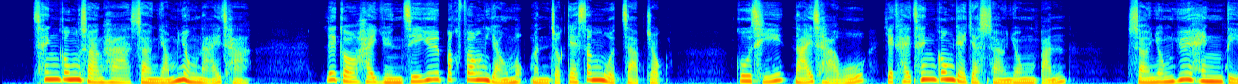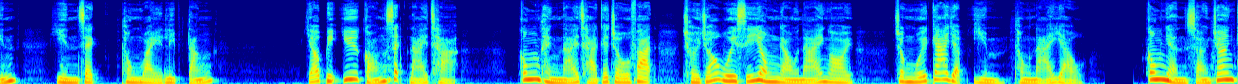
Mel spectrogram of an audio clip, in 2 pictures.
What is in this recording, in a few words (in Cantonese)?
Can VO; from dawn to dusk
